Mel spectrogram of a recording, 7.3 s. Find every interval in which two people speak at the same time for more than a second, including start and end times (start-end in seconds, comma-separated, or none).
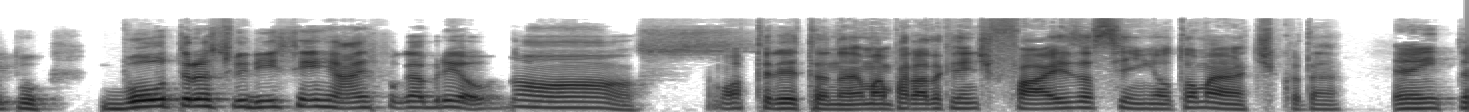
none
